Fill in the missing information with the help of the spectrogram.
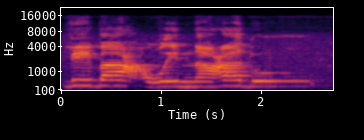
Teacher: دو زیر کی تنوین کے آگے حروف حلقی میں عین ہے، تو یہاں پر ہم غنہ نہیں کریں گے بلکہ اظہار کریں گے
